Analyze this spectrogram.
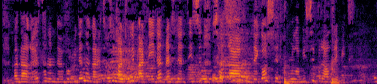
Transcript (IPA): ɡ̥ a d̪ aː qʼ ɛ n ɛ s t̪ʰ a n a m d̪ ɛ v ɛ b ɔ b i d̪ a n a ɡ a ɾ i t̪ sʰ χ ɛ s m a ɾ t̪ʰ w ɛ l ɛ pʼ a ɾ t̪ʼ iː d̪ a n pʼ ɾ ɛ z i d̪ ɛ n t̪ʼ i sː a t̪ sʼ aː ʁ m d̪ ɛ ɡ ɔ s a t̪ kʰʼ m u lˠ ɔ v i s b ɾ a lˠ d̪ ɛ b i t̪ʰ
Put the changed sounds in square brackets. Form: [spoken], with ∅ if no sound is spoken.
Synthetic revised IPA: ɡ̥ a d̪ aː qʼ ɛ n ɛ s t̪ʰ a n a m d̪ ɛ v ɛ b ɔ b i d̪ a n a ɡ a ɾ i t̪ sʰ χ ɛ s m a ɾ t̪ʰ w ɛ l [i] pʼ a ɾ t̪ʼ iː d̪ a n pʼ ɾ ɛ z i d̪ ɛ n t̪ʼ i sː a t̪ sʼ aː ʁ m d̪ ɛ ɡ ɔ s [ɛ] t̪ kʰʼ m u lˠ ɔ [b] i s b ɾ a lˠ d̪ ɛ b i t̪ʰ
